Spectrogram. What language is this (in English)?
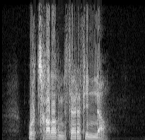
Kabyle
